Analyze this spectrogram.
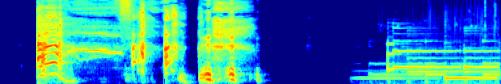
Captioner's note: laughter; r&b music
